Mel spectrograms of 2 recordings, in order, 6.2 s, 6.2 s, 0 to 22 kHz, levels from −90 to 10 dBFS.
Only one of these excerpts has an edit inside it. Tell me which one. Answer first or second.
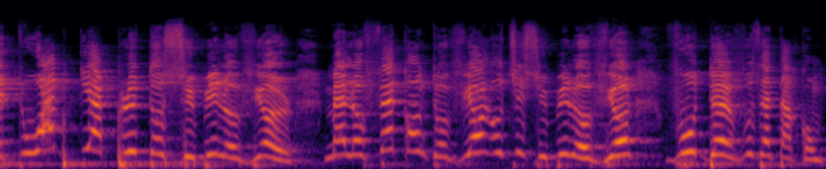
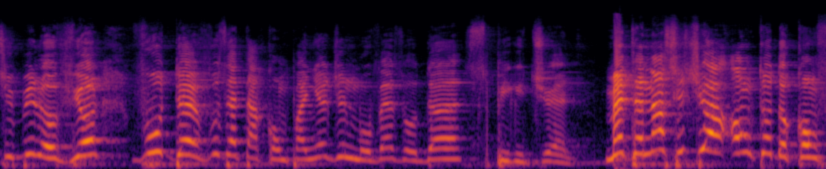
second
